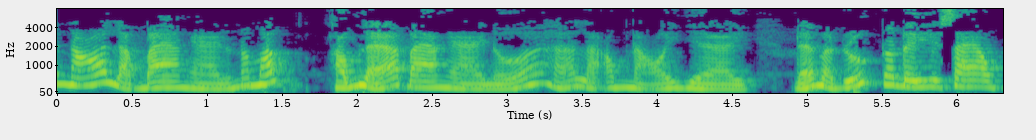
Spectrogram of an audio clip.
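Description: A woman's voice: on the high side, a bit bright. A woman telling ghost stories in a chatty, casual way, full of filler particles and asides to her listeners. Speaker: storyteller. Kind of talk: casual spoken storytelling.

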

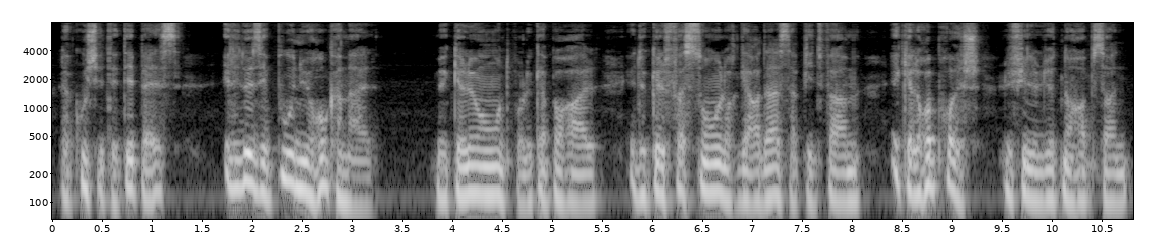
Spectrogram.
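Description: Mellow-voiced male audiobook narrator. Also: mid-range voice, breathy edge. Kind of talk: scripted narration.

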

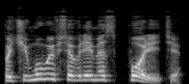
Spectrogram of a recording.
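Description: A man's voice: high-pitched, huge pitch swings, normal speed, no echo, clean studio sound, pitched above the performer's own voice, heavily acted. A man voicing a timid, plaintive old aunt who keeps asking to try the wine. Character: meek old aunt, the younger sister.

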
